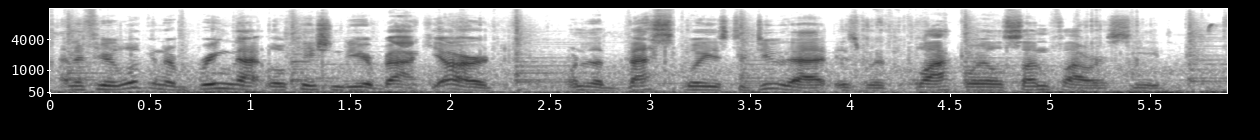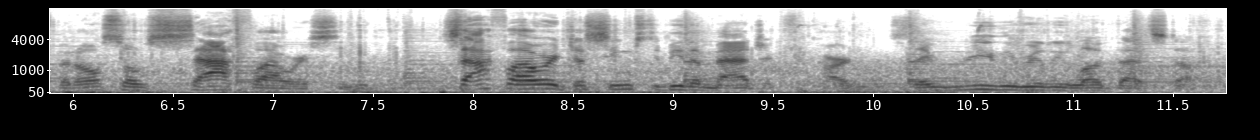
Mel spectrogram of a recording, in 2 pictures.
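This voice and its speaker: Male nature guide, thirties, mid-pitched and fast-talking, informal teaching over music. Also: animated. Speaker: conservation program manager, nature guide. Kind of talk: informal educational presentation to camera. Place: outdoors in snowy woods.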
